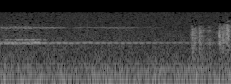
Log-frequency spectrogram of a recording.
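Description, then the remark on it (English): A house doorbell, rung by visiting neighbors, rings as a steady, high electric tone, held unbroken for about two seconds, followed by a couple of brief rattling bursts. No one speaks. “This is the house. Ring the bell.”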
